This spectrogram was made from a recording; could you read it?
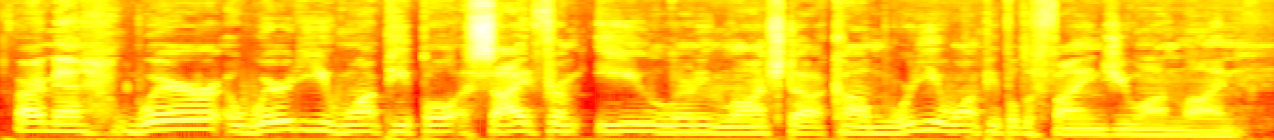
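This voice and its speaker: A man's voice: on the high side, moderate pace, warm tone. A man hosting a casual podcast interview, friendly and enthusiastic, often calling his guest "man". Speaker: podcast host.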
